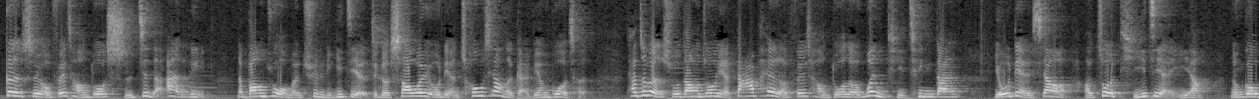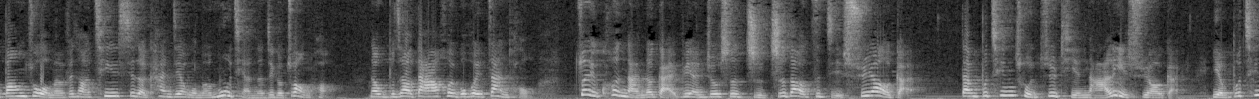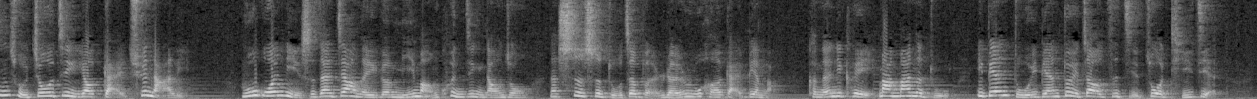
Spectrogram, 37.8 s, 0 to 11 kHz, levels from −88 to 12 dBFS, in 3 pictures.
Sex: male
